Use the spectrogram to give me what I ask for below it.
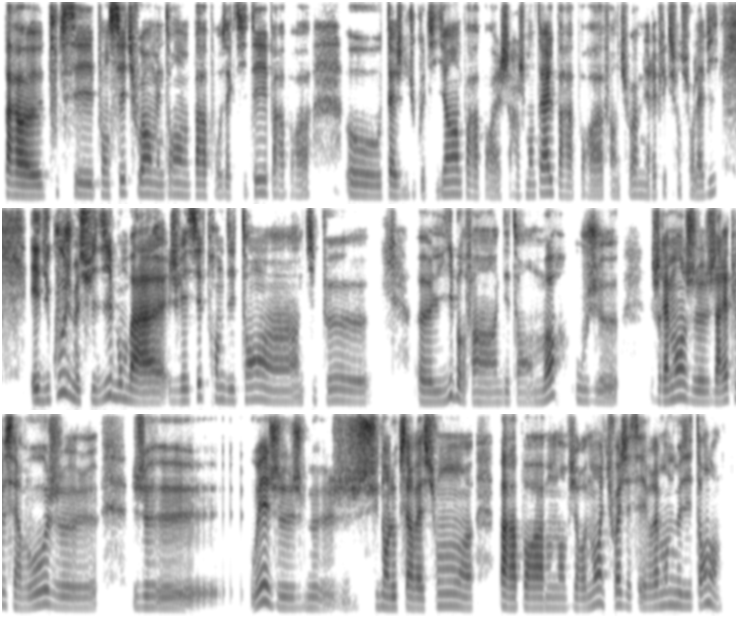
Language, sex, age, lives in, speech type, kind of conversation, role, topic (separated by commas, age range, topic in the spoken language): French, female, 35-39, France, conversation, advice, user, Pourquoi ai-je du mal à rester concentré quand j’essaie de me détendre à la maison ?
